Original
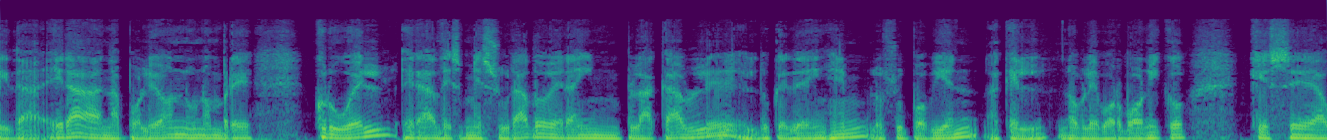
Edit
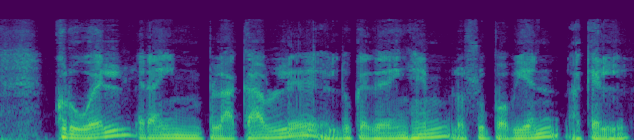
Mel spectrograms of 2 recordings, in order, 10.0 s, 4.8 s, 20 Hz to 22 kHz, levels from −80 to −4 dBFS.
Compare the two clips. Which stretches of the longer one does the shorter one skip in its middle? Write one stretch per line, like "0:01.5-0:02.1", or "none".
0:03.0-0:04.2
